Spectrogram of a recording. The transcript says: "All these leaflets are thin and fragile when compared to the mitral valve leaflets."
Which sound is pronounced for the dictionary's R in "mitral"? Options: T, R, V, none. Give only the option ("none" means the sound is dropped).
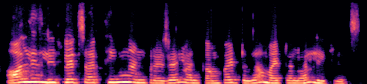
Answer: R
